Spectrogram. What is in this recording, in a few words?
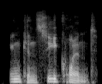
"inconsequent", American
